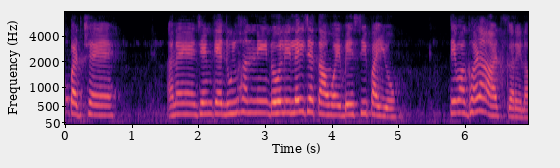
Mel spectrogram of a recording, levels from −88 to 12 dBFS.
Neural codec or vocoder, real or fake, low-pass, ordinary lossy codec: codec, 16 kHz, 4.8 kbps, FACodec; fake; 7.2 kHz; AAC, 48 kbps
